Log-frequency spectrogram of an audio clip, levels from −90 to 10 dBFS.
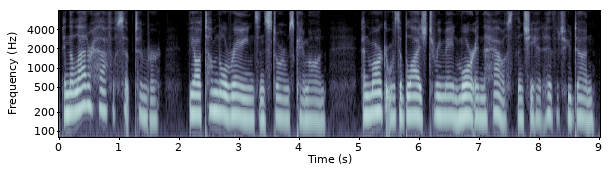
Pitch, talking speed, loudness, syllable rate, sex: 175 Hz, 185 wpm, -17 LUFS, 5.2 syllables/s, female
